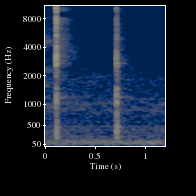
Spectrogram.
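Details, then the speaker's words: Four-pin relay tested in an ES192 Diagnostic Relay Buddy 12/24 V tester on the four-pin setting: three sharp, evenly spaced clicks about 0.6 s apart over a faint hum, then the green light; relay works normally. "okay it's clicking and then the green light comes on so that's a good one"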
